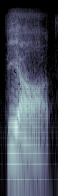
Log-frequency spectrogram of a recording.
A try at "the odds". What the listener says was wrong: Excellent job. Great job.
